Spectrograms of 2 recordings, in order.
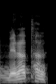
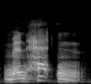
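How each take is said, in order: First: It is said with Korean-style pronunciation. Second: It is said with American English pronunciation. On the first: "맨하탄 있잖아요" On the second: "그렇게 굴리는데"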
